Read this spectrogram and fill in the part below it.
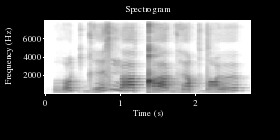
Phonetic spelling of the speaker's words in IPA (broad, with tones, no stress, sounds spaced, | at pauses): ðˤ u˩˧˩ c ɡʱ e˩˥ z ŋ a˩˧˩ ǃ a˩˧˩ ɡʱ ɛ˩˥ q dˤ ø˩˧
